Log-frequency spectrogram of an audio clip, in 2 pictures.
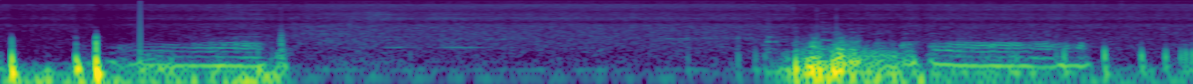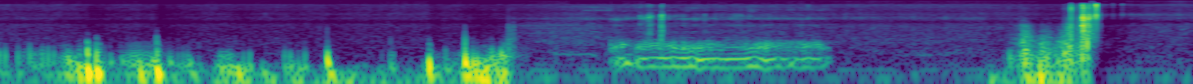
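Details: Sleeping dog snoring: low, rasping, harmonic snores in three drawn-out bursts spaced about four to five seconds apart, with soft clicks and rustles in the quieter gaps between breaths.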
